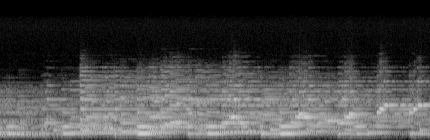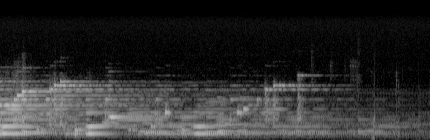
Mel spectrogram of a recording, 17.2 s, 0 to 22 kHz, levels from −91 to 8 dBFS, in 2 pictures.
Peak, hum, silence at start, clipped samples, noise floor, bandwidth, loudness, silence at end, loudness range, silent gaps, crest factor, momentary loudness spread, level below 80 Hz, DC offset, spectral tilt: -4 dBFS; none; 0 s; under 0.1%; -52 dBFS; 4.5 kHz; -20 LUFS; 1 s; 16 LU; none; 16 dB; 16 LU; -66 dBFS; under 0.1%; -9 dB/octave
